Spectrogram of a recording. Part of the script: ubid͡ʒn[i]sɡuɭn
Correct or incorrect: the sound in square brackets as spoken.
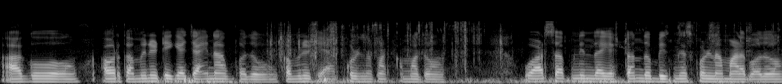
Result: incorrect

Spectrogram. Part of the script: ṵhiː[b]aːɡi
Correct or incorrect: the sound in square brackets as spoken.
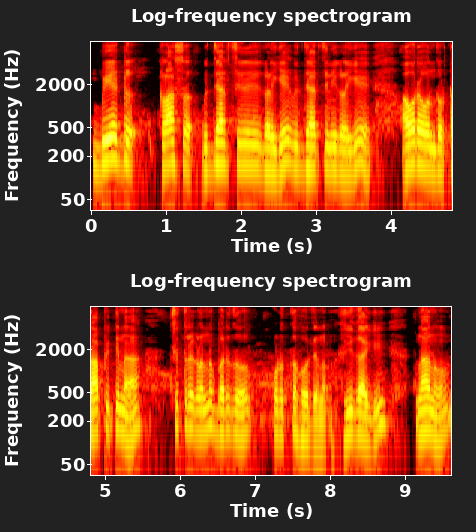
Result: incorrect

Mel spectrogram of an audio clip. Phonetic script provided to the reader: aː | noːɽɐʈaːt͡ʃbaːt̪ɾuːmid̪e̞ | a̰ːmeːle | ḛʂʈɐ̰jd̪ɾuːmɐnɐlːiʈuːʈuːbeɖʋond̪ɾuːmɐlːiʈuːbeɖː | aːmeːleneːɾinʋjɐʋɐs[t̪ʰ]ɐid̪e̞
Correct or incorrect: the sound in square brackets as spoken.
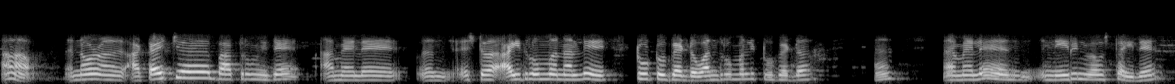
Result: correct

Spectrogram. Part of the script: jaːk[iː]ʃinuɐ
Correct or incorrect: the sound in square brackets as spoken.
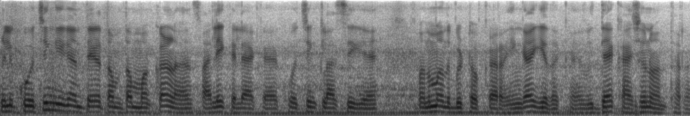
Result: incorrect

